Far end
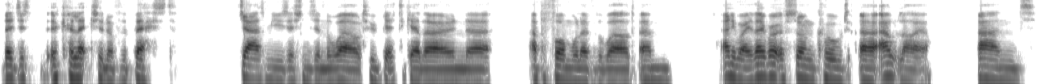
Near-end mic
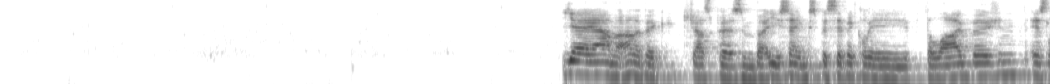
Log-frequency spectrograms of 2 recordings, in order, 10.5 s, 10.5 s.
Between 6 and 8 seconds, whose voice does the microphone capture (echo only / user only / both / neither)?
user only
